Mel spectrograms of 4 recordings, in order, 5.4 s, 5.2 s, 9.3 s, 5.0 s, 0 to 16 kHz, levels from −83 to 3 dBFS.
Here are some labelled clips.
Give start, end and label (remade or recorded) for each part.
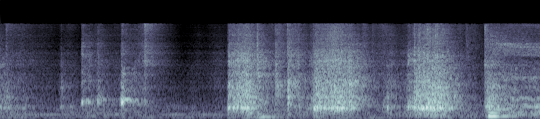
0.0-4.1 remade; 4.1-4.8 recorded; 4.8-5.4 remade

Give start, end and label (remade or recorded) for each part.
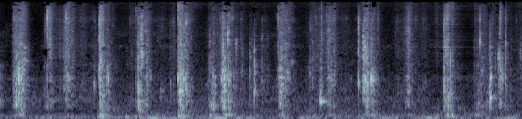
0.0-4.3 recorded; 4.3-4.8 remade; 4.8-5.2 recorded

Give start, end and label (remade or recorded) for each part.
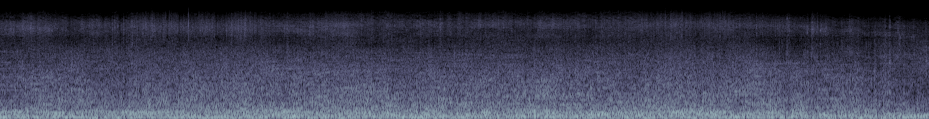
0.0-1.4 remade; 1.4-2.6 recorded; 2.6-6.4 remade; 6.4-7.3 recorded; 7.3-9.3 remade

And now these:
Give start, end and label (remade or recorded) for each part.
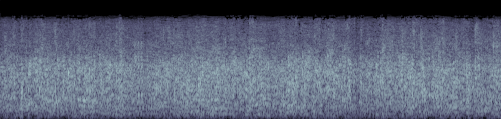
0.0-1.4 remade; 1.4-4.4 recorded; 4.4-5.0 remade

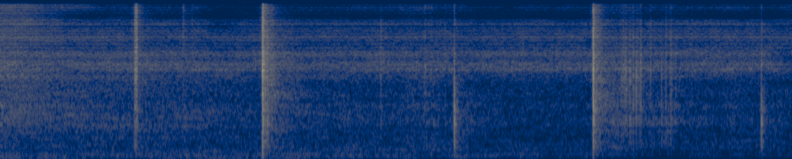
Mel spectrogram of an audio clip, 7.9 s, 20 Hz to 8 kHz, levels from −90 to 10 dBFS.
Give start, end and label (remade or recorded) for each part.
0.0-7.9 remade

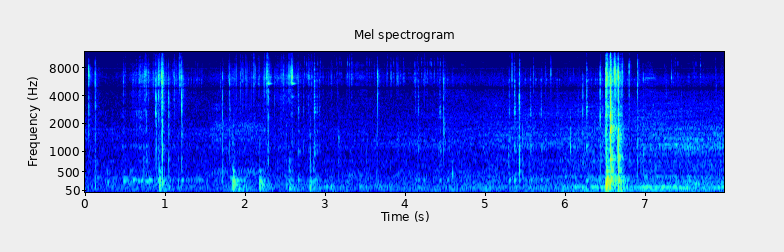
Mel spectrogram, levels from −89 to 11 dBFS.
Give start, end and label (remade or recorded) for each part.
0.0-8.0 recorded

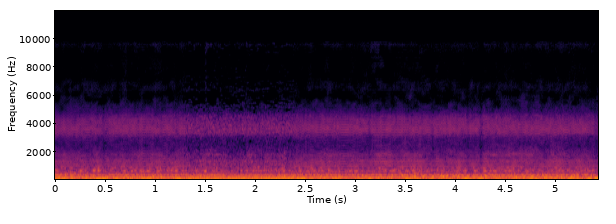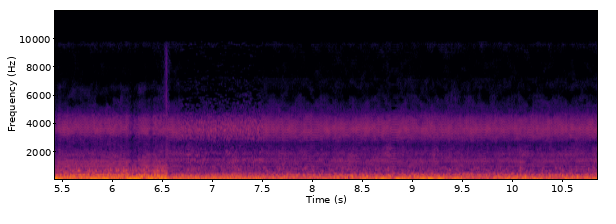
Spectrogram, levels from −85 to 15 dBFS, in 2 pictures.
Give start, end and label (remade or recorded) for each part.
0.0-1.3 remade; 1.3-2.4 recorded; 2.4-6.7 remade; 6.7-7.5 recorded; 7.5-10.9 remade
